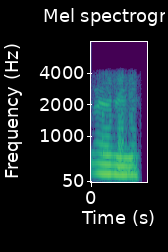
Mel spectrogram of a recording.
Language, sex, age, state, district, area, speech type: Assamese, female, 30-45, Assam, Udalguri, rural, conversation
